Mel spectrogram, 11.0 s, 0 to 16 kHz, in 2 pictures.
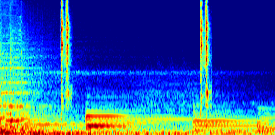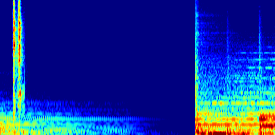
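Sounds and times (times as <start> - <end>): background music sustained chords: 0.0 - 8.0, 9.4 - 11.0
double mouse clicks: 1.2 - 1.5, 4.0 - 4.2, 5.8 - 6.0.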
